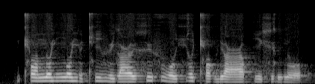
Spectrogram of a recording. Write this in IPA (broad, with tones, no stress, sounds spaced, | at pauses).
cʰ ɔ˦ n o˦ j ŋ o˦ j y˨ cʰ i˦ v y˨ lʲ ʕ y˨ x y˦ f v o˨ ç o˦ cʰ ɔ˨ ɡ ɾʲ ɔ˦˨ ʕ ɔ˨ k i˨ xʲ u˨ ɡ n o˨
